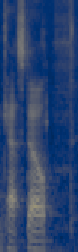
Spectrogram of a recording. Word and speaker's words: Castel: my name is Castel I say it rhymes with pastel maybe I say my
